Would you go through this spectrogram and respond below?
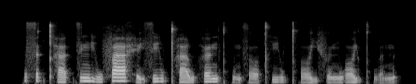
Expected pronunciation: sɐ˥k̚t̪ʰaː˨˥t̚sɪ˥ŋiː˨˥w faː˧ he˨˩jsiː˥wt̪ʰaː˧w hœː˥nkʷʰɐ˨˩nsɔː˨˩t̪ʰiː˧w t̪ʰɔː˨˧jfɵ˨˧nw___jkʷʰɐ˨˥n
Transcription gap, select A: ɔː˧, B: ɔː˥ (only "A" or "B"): B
